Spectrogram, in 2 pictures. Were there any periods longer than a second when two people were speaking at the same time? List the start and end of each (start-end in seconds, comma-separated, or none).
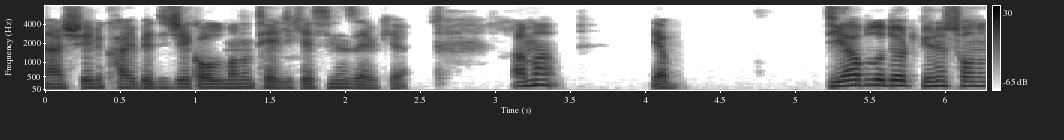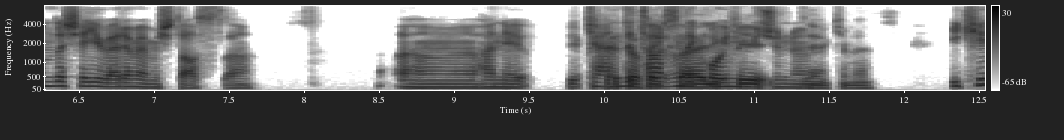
9.9-11.4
